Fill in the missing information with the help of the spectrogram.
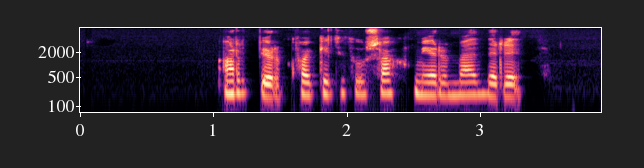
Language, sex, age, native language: Icelandic, female, 20-29, Icelandic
